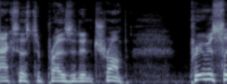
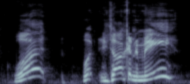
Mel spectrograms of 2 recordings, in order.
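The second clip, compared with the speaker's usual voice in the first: mock indignant reporter; 6 semitones higher than usual. Acted clash in the press room.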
